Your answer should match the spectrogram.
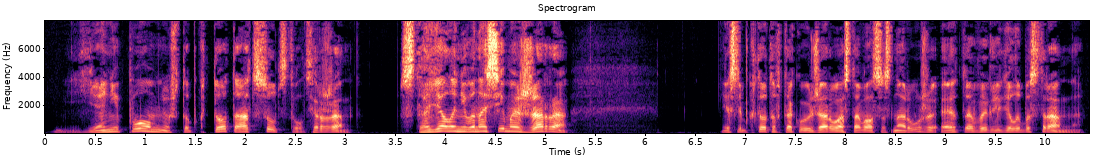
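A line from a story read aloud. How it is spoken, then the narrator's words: Timid remark. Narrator (Russian): первый капрал робко заметил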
